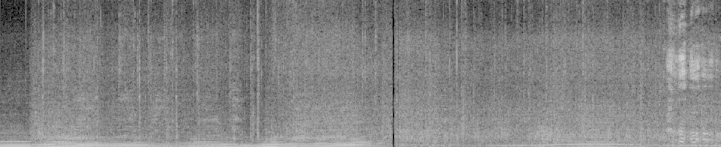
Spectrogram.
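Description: A car engine drones loudly as the car drives on a slippery icy road on non-ice tires, its revs rising and falling, then giving way to rough rumbling and wind noise.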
